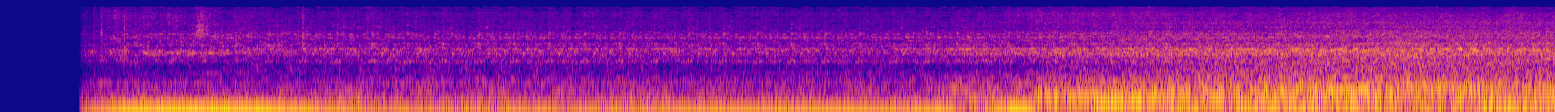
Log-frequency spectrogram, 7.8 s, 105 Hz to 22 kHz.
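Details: Ford 7.3 Powerstroke diesel revving: deep rumble with a rough rising growl and whistle as revs climb, likened by owner to a garbage truck; abnormal noise under throttle, source unknown.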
